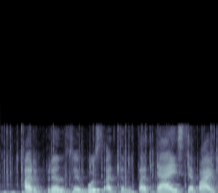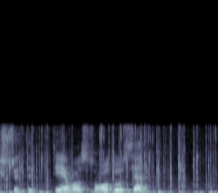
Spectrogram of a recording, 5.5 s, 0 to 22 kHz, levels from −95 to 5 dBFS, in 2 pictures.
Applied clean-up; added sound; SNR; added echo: none; Computer keyboard; 14 dB; none.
